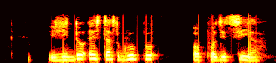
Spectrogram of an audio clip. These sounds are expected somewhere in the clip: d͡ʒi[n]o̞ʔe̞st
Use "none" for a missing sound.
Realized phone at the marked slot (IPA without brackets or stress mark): d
